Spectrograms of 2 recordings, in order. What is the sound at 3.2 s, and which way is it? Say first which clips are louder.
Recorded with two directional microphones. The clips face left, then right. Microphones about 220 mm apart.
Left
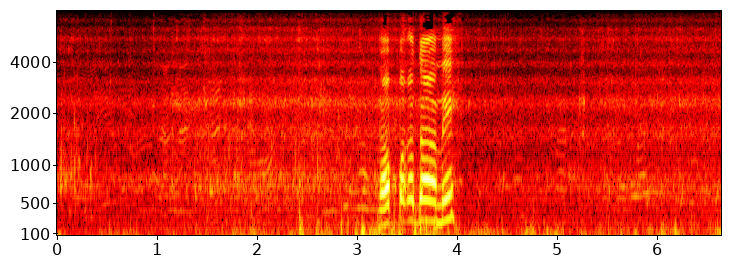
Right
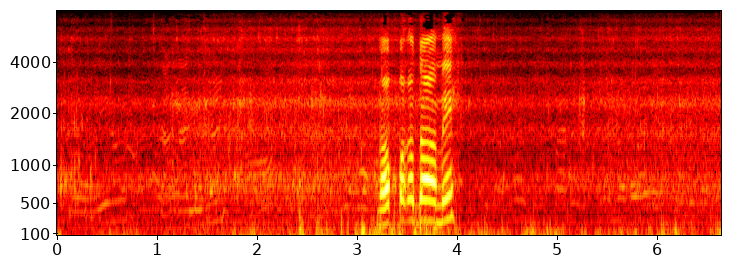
Speech: left 1 dB; 15° left (ahead or behind).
